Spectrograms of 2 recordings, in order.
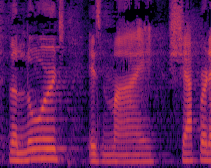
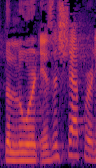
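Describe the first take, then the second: First: "The Lord is my shepherd" said slowly, leaning on "my"; slow and firm, land on "my"; emphatic, stress on my. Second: Said in the usual way. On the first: Shown as a demonstration. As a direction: personal claim with "my" stressed. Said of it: "It's an emphatic statement". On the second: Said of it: "He doesn't just say that".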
